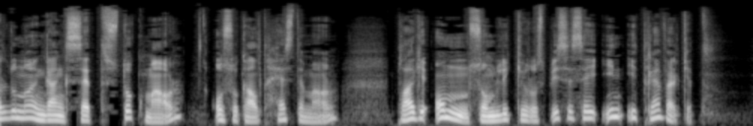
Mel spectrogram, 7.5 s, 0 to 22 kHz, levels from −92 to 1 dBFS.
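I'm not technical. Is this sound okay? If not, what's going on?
Yes, this sound is okay, and nothing is going on with it.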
